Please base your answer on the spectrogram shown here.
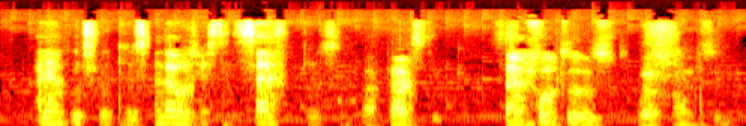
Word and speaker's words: SignPhotos: Did I pronounce SignPhotos well?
